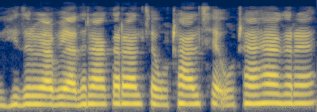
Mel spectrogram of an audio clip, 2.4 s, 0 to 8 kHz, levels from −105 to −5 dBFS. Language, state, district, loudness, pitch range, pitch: Surjapuri, Bihar, Kishanganj, -14 LUFS, 215-235 Hz, 225 Hz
